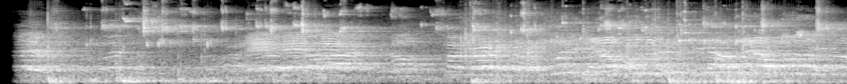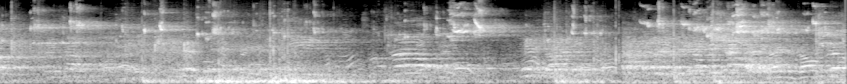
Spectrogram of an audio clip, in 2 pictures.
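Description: Live sound of a basketball game in a gym: voices of players and bench calling out over a basketball bouncing on the hardwood court, echoing in the large hall. It cuts in suddenly just after the start, out of silence.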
